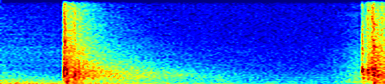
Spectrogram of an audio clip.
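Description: A single sharp hit about half a second in, dying away over about a second.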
